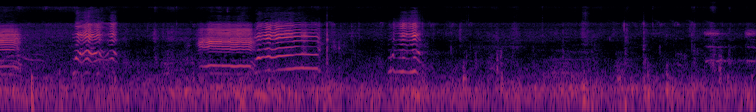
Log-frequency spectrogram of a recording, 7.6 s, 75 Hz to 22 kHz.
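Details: Black goats in an exercise yard on a farm in Gimhae, South Korea, on a clear Monday morning, 1 April 2019; a short bleat, then a longer shaky falling one and a brief final cry, with quiet rustling afterward.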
